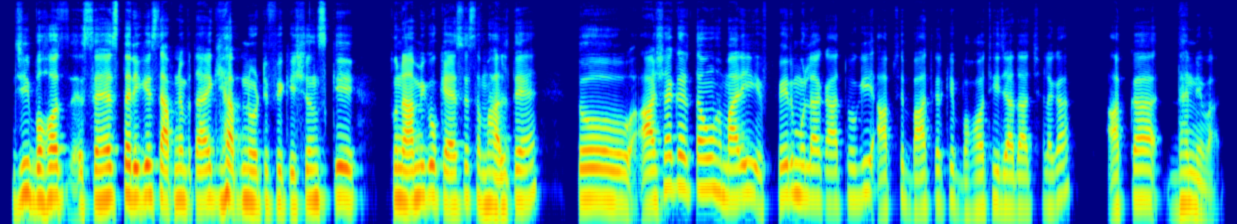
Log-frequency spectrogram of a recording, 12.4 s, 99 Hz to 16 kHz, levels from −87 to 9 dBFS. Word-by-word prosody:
जी, 185 +6 +1
बहुत 180 +1 +5 0.2
सहज 175 +3 +3
तरीक़े 190 -1 +6
से 190 0 +3
आपने 170 +2 +3
बताया 165 0 +1
कि 170 - -3
आप 175 - -4
नोटिफिकेशंस 165 0 -2
के 185 -1 +5 0.4
सुनामी 180 +1 +4
को 190 0 +3
कैसे 155 +3 +1
संभालते 160 -1 -1
हैं। 180 +4 -5 0.4
तो 175 -2 +2 0.2
आशा 195 +9 0
करता 225 -1 0
हूँ 220 0 +2
हमारी 185 0 0
फिर 180 +5 -3
मुलाकात 175 -4 -3
होगी, 175 +4 -6
आपसे 150 -3 -6
बात 145 -1 -4
करके 165 +2 -9
बहुत 150 +4 -7
ही 165 - -6
ज़्यादा 150 -1 -2
अच्छा 145 +2 -12
लगा। 185 +7 -7 0.5
आपका 175 +3 -1 0.2
धन्यवाद। 150 -7 -6
175 Hz, 165 wpm, -21 LUFS, 160-180 Hz, 0.5 s, तरीक़े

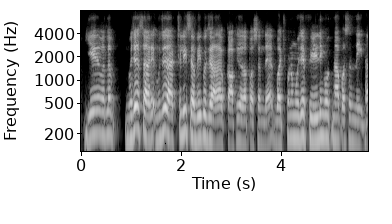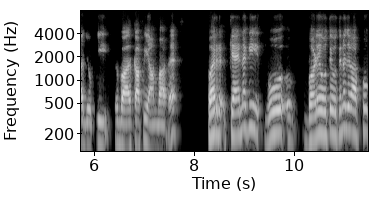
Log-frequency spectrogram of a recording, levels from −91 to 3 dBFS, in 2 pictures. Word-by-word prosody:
ये 195 +3 +1
मतलब 195 0 -3 0.2
मुझे 205 +8 +5
सारे 180 -6 +4
मुझे 175 +6 -1
एक्चुअली 190 +4 0
सभी 175 -4 +2
को 180 0 -1
ज़्यादा 150 -2 +3
काफ़ी 140 +3 0
ज़्यादा 150 -2 +1
पसंद 145 -1 -5
है। - - 0
बचपन 150 +4 -2
में 170 - -3
मुझे 175 +1 +1
फ़ील्डिंग 165 +2 +1
उतना 170 -2 0
पसंद 155 +1 -8
नहीं 145 -2 -4
था 145 - 0
जो 140 - -5
कि 140 +2 -9 0.3
कई 145 - -10
बार 135 -1 +4
काफ़ी 145 +1 +1
आम 130 0 -11
बात 130 -2 -1
है। - - +1 0.7
पर 195 +3 +4 0.2
क्या 190 -1 +4
है 190 - +3
ना 240 - 0
कि 240 0 -3 0.2
वो 185 -1 -2 0.3
बड़े 165 +4 +3
होते-होते 195 0 -1
ना 230 - -2
जब 225 -1 0
आपको 200 +1 0
175 Hz, 210 wpm, -20 LUFS, 150-195 Hz, 0.7 s, मुझे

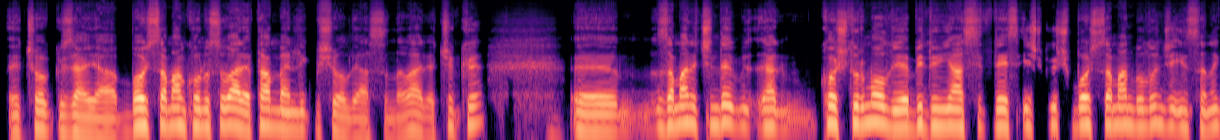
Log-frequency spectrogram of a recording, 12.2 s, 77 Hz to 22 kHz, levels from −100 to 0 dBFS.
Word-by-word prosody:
Eee, 110 +1 -5
çok 125 -3 -2
güzel 105 -2 0
ya. 95 -1 -1
Boş 135 +7 +5
zaman 145 +1 +2
konusu 135 0 -1
var 140 -2 +6
ya 120 - +3
tam 140 +2 +1
benlik 120 -3 -2
bir - - -12
şey 115 - -4
oluyor 95 -2 -4
aslında 95 +2 -10
var 115 -2 -2
ya, 100 - -8
çünkü, 150 +4 -6 0.9
eee, 115 -2 +2 0.4
zaman 145 +4 +3
içinde 150 0 -1
b - - -4 0.2
yani, 140 -3 0 0.4
koşturma 155 0 +2
oluyor. 135 -4 +4
Bir 155 - 0
dünya 140 -1 +3
stres, 135 0 -2
iş, 135 -4 -5
güç 145 -1 -7
boş 145 +1 +3
zaman 145 -1 +1
bulunca 140 +1 -3
insanın 130 +1 -4
135 Hz, 165 wpm, -22 LUFS, 115-145 Hz, 0.9 s, var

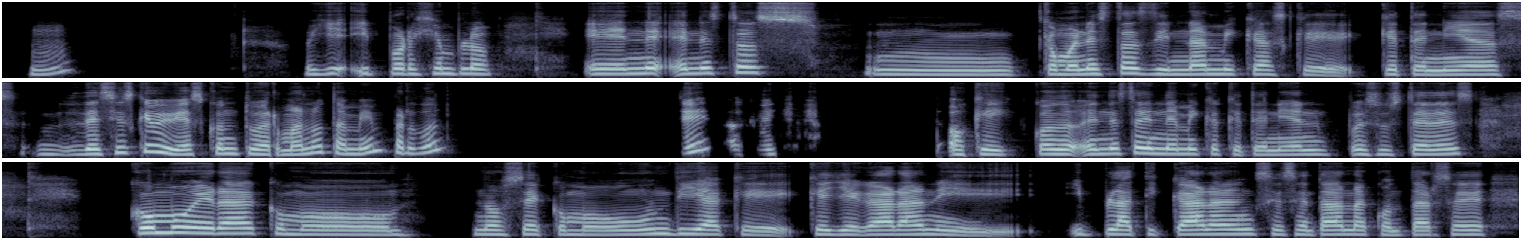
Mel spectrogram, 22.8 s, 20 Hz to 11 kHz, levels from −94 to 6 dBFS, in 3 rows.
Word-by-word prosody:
Mm. 215 - -9 1.2
Oye, 200 +3 -3
y 230 - -5
por 220 0 -1
ejemplo, 215 -1 -2 0.4
en, 210 +1 +1
eh, - - +4
en 215 +2 0
estos, 255 +2 0 0.2
mm, 180 -3 -2 0.2
como 195 -1 +2
en 195 - +4
estas 215 +1 +1
dinámicas 195 -1 0
que 165 -5 -6
que 195 - -1
tenías, 185 0 -2
¿d-decías 200 +6 -1
que 300 - +3
vivías 200 -7 +3
con 220 0 0
tu 210 - +2
hermano 190 +7 +1
también, 220 +6 0
perdón? 250 +1 -1 1.2
¿Sí? - - +2 0.2
Okey, - - -9 0.8
okey. 190 -2 -1
Cuando 205 -1 +3
en 205 +2 +1
esta 220 +2 +3
dinámica 210 -2 +2
que 180 - -7
tenían, 180 +1 -2
pues, 195 0 -3
ustedes, 195 +3 -1 0.8
¿cómo 250 +2 +7
era 230 -1 +6
como 180 -5 -1 0.2
no 190 -1 -2
sé, 190 0 -3
como 180 0 -2
un 215 +1 0
día 205 -3 +1
que 170 -4 -6
que 195 -2 -1
llegaran 185 +2 +2
y 155 - -5 0.2
y 200 - -10
platicaran, 195 +1 +2
se 190 -1 -7
sentaran 185 +1 0
a 185 - -1
contarse 175 +2 -3
195 Hz, 140 wpm, -22 LUFS, 185-210 Hz, 1.2 s, cómo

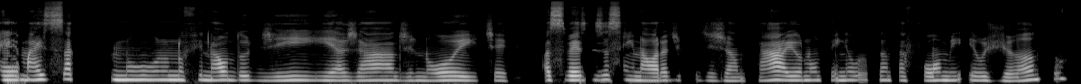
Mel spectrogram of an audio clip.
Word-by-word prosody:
É 205 0 +6
mais 215 +3 +2
a 245 - +3 0.4
no 210 -1 +5
no 205 0 +5
final 200 0 +1
do 195 0 -1
dia, 185 0 -1
já 185 +1 0
de 180 -1 -7
noite, 180 -1 -1 0.3
às 200 -1 0
vezes, 200 +1 +2
assim, 215 -1 -4
na 185 -1 +1
hora 180 +1 +2
de 195 0 -17
de 180 -2 -14
jantar, 175 +4 0
eu 195 0 +1
não 195 0 -2
tenho 195 0 -4
tanta 195 -1 -6
fome, 190 +3 -1
eu 185 -2 -2
janto. 185 +10 -3
195 Hz, 145 wpm, -23 LUFS, 185-205 Hz, 0.4 s, É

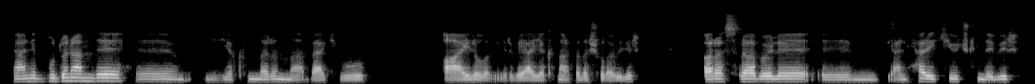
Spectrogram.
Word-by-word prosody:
Yani, 135 0 0
bu 150 -1 0
dönemde, 155 -1 +4
emm, 125 -1 -3 0.2
yakınlarınla, 115 0 -3
belki 105 -1 -1
bu 105 0 -3 0.7
aile 110 +1 +3
olabilir 100 -1 -5
veya 100 -1 +2
yakın 105 +2 -3
arkadaş 105 +1 -5
olabilir, 95 +8 -3 0.6
ara 130 +2 +5
sıra, 130 0 +3
böyle, 130 +1 +4
emm, 110 -1 -3
yani, 110 +1 -3
her 140 -1 +2
2-3 135 0 0
günde 115 -1 -1
bir, 125 +1 -1
120 Hz, 125 wpm, -21 LUFS, 110-130 Hz, 0.7 s, ara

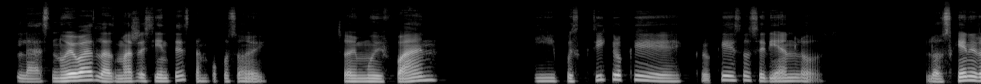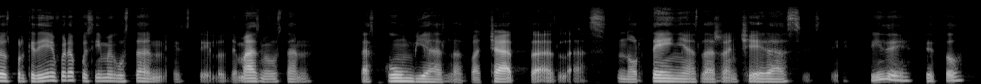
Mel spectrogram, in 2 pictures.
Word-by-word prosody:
las 135 0 -5
nuevas, 170 +7 +7
las 140 -6 +3
más 145 +3 0
recientes, 155 +6 -2
tampoco 140 0 -8
soy 75 - -4 0.7
soy 140 0 0
muy 140 -1 +1
fan. 170 +9 +2 1.0
Y 150 0 -5
pues 145 -1 -6
sí, 205 +2 -3
creo 220 -1 +1
que 150 -9 -1
creo 95 0 -8
que 200 -1 0
esos 195 -1 -5
serían 155 -1 -1
los 155 - -8 0.9
los 130 -1 -2
géneros, 170 -3 +4
porque 155 -2 -2
de 145 - +4
ahí - - +4
en 180 - -1
fuera 190 0 +1
pues 155 -5 -5
sí 155 - -3
me 155 0 -1
gustan 145 +1 -2
este - - -14
los - - -13
demás, 145 0 +4
me 125 - -3
gustan 125 0 -7 0.4
las - - -3
cumbias, 135 0 +2
las - - -10
bachatas, - - +2
las - - -12
norteñas, 130 +1 +1
las - - -3
rancheras, 130 - -1
este 175 -4 -25 0.2
sí, 105 +4 -1
de 180 +2 0
de 150 - -2
todo. 185 +6 -3
150 Hz, 150 wpm, -23 LUFS, 135-170 Hz, 1.0 s, nuevas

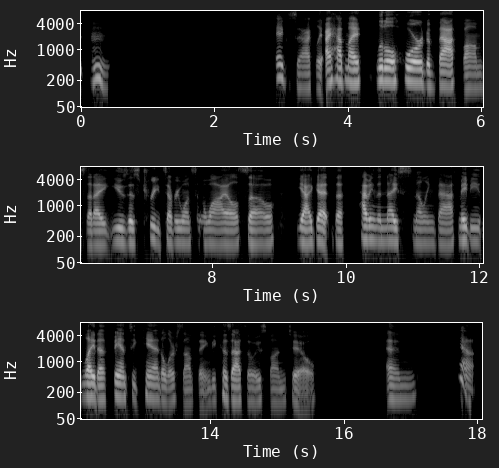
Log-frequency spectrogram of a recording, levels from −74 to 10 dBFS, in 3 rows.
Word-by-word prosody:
Mhm. 195 -8 -6 2.5
Exactly, 150 -11 -6
I - - +9
have 195 -1 +2
my 175 -1 +6 0.2
little 190 -2 +6
horde 180 -3 +6
of 150 -3 -1
bath 155 -1 +7
bombs 135 +1 -7
that 135 0 -4
I 135 0 +3
use 150 +3 -5
as 145 -1 +2
treats 150 -8 -7
every 150 0 -2
once 145 -1 -6
in - - -18
a - - -9
while, 140 -1 -3
so 140 +1 -4 0.3
yeah, 155 -3 +3
I 145 - +1
get 155 +2 +4
the 145 -2 -2 0.2
having 170 -1 +3
the 155 - -5
nice 155 -1 -2
smelling 145 -1 -11
bath, 140 +1 -6
maybe 160 -2 -1
light 155 -1 +5
a 140 0 +1
fancy 155 -3 0
candle 145 -5 -3
or 135 - -8
something 115 -3 -14
because 135 +3 -8
that's 130 -2 -2
always 125 +1 -12
fun, 120 +1 -16
too. - - -9 1.0
And 140 +1 -10 0.7
yeah. 410 - -6
145 Hz, 145 wpm, -24 LUFS, 140-160 Hz, 2.5 s, I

